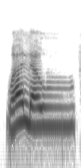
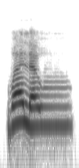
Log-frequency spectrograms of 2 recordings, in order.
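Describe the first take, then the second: First: The w is a firm consonant made with the lips. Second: The same.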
